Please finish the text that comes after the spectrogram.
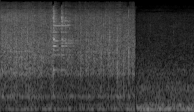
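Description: Tempering seeds fry in hot oil for a kadamba dish made with foxtail millet, giving a loud, steady broadband sizzle with a brief stirring scrape that cuts off abruptly about a second in, leaving faint background noise.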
